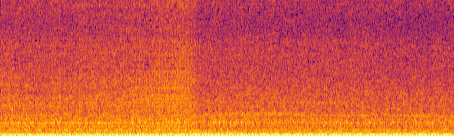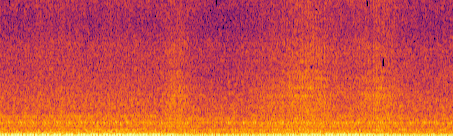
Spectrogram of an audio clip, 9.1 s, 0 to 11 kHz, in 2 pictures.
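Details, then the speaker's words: 1988 GMC 7000, 8.2L naturally aspirated Detroit diesel, running again after a died-while-driving crank-no-start was fixed: steady, even low idle rumble with no knocks or misses. "whoo listen to that Detroit power"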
